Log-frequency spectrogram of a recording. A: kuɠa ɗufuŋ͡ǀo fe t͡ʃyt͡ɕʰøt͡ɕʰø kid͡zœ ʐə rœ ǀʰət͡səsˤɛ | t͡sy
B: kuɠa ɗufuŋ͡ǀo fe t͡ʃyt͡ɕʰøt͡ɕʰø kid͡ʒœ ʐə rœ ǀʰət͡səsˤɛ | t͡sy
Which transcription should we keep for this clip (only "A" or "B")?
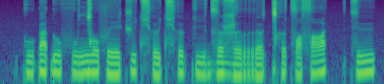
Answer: A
